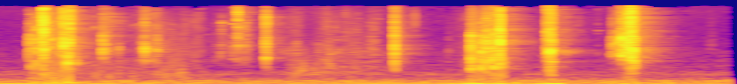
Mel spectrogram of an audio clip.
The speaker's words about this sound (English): Reloaded my pistol there.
